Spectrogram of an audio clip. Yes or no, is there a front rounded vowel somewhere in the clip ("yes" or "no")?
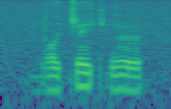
yes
